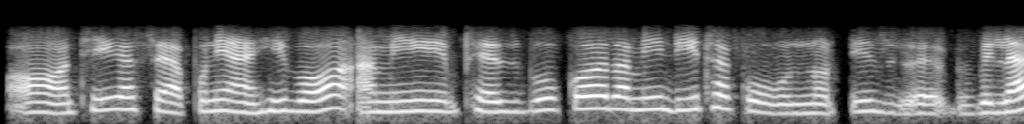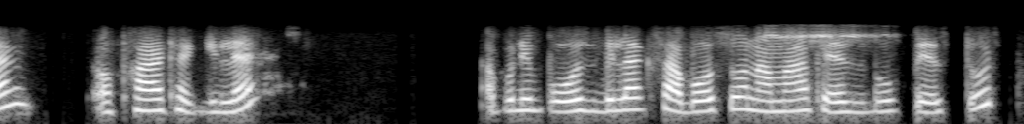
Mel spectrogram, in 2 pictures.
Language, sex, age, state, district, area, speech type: Assamese, female, 60+, Assam, Lakhimpur, rural, conversation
